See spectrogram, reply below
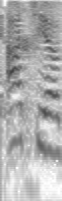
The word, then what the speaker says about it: Accio: But everyone says that sounds I say Accio because I'm Italian, and I see 2 C's, and I got to go chi.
